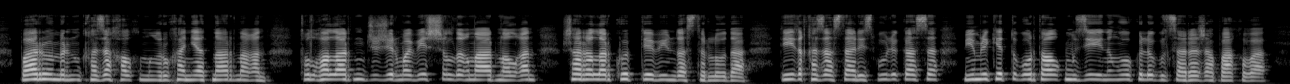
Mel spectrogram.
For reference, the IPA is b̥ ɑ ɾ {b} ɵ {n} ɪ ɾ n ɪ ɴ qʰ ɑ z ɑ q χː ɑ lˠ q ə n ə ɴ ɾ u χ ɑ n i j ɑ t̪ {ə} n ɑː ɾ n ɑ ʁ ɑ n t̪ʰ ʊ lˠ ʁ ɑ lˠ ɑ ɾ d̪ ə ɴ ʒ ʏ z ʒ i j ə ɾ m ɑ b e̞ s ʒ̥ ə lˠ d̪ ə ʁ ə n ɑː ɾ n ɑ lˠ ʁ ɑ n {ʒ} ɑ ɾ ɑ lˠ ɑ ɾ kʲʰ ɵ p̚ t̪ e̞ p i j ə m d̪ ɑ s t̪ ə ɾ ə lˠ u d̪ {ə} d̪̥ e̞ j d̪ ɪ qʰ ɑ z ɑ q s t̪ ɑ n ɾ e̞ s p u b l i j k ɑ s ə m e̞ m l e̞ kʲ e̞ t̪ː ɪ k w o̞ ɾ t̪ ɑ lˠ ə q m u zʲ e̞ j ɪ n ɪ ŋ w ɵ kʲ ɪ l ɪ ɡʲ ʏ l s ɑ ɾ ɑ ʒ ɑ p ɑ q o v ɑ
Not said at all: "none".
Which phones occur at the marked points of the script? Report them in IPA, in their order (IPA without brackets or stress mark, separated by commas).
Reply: w, m, ə, ʃ, ɑ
